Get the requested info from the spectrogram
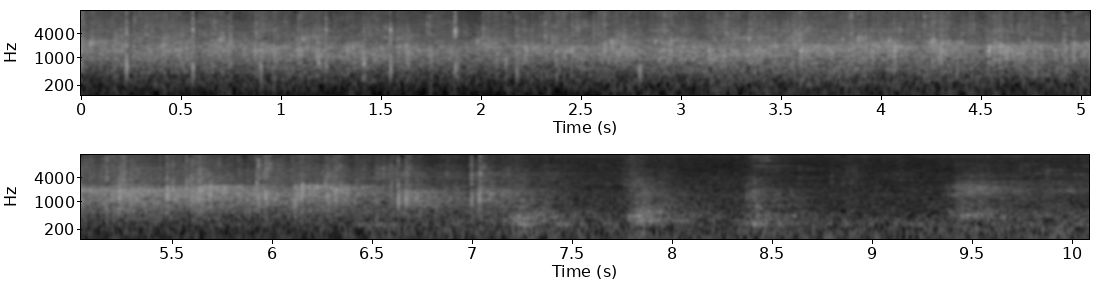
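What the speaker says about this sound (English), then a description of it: "Ladies and gentlemen, a round of applause for Justice Antonia T." Loud, sustained applause fills a conference hall at a general membership meeting, steady clapping for several seconds before thinning out toward the end.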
